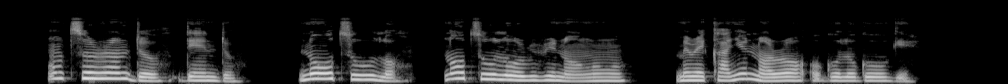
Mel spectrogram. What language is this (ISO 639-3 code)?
ibo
